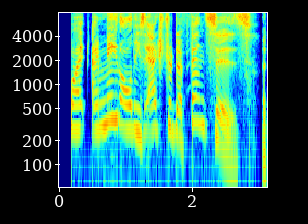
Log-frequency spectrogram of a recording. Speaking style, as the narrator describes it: Attila whined

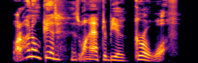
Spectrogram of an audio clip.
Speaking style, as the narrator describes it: Marco grumbled

